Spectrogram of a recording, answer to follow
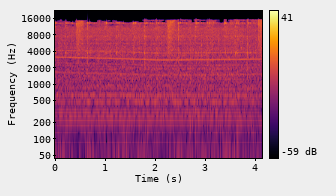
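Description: Early-1990s Italian progressive dance track in a breakdown with no kick drum or bass: sustained synth chords and a slowly falling high tone over fast ticking hi-hats, with a short hiss swell about every two seconds.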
